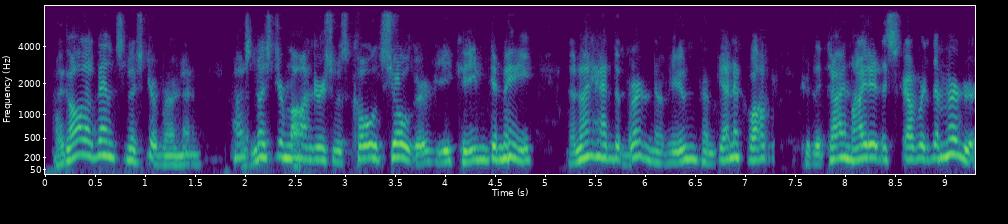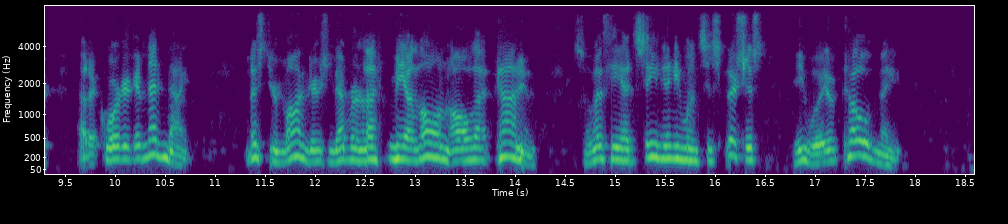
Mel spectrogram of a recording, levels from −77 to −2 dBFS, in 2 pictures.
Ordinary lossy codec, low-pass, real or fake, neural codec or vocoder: Opus, 32 kbps; 7.2 kHz; fake; codec, 24 kHz, 1.5 kbps, HILCodec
